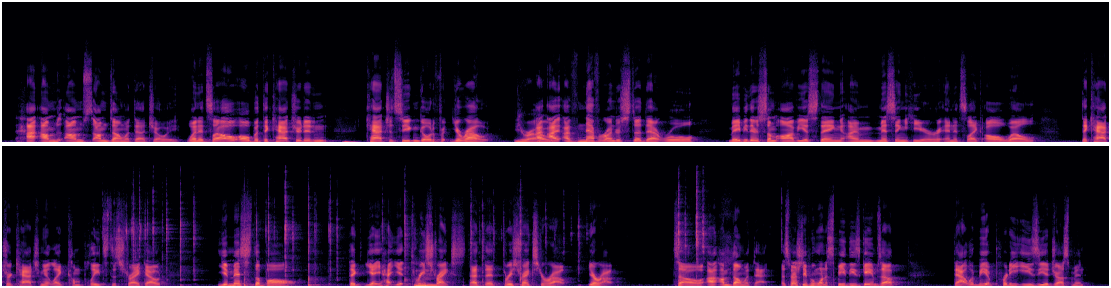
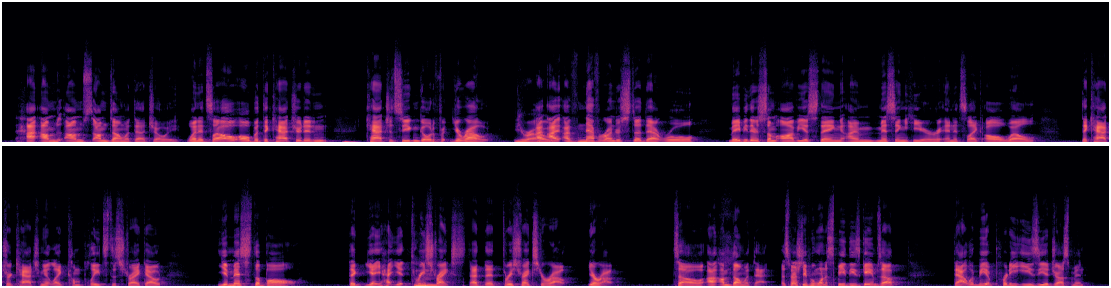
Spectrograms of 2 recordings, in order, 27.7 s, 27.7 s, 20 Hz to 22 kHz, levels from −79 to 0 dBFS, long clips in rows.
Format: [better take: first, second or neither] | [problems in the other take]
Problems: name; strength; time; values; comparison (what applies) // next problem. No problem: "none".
second | keyboard typing; noticeable; from 15 to 23 s; peak 7 dB below the speech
